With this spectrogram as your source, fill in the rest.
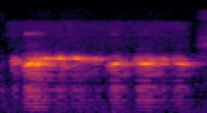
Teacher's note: It's very high and nasal, buzzy, electronic. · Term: F3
